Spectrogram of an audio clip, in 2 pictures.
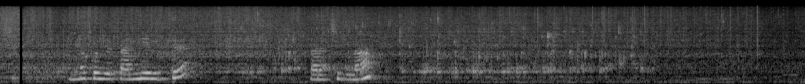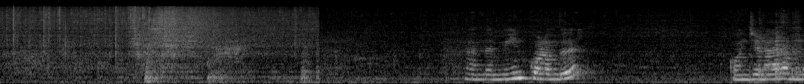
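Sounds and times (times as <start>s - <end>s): water pouring into sizzling gravy: 0.0s - 7.1s.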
